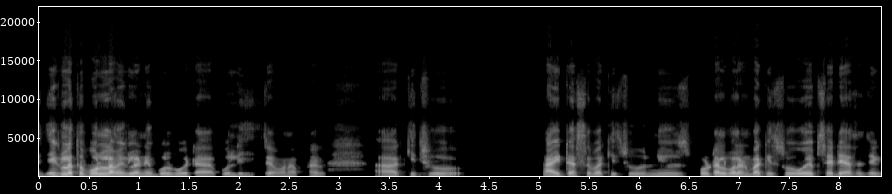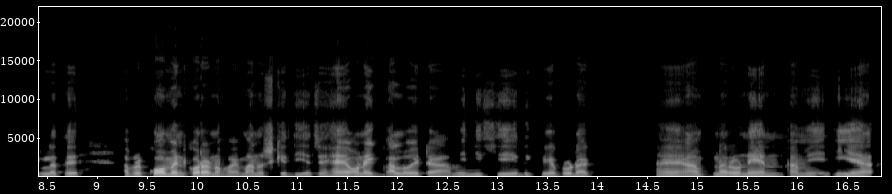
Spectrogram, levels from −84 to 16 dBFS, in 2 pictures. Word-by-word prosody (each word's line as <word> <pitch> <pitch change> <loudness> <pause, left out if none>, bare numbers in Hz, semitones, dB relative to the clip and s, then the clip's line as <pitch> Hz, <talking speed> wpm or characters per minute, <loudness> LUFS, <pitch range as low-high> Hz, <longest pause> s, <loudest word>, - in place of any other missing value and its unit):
এগুলা 165 +2 +8
তো - - +4
বললাম, 160 -4 +9
এগুলা 125 0 +4
নিয়ে 120 -1 -2
বলবো 130 -2 -2
এটা 110 - -1 0.2
বলি। 130 +4 -6 0.2
যেমন 110 0 -4
আপনার 110 0 -8 0.6
আ - - +1 0.2
কিছু 130 +1 -9 1.1
সাইট 115 -1 +6
আছে 120 - -7
বা - - +2
কিছু 115 - -11 0.3
নিউজ 115 -1 -8 0.2
পোর্টাল 125 +1 +3
বলেন 120 -1 +4
বা - - +9
কিছু 130 +2 -9
ওয়েবসাইটই 130 +2 +3
আছে 115 +1 -12
যেগুলাতে 115 +1 -3 0.5
আপনার 120 0 -2
কমেন্ট 155 -1 +8
করানো 125 -5 +6
হয় 95 0 -4
মানুষকে 105 0 -5
দিয়ে 105 0 -8
যে, 110 - -6
হ্যাঁ, 125 -1 +5
অনেক 135 -1 +1
ভালো 110 +1 0
এটা 110 - -3
আমি 110 +2 -11
নিছি 110 0 -13 0.2
এদিক 105 - -15
থেকে 105 -2 -4
প্রোডাক্ট। 105 -3 -2 0.7
হ্যাঁ, 110 -1 -1 0.2
আপনারাও 115 0 -2
নেন। 105 -1 0 0.3
আমি 105 0 -9 0.2
নিয়া 115 -2 -1
115 Hz, 160 wpm, -26 LUFS, 110-130 Hz, 1.1 s, বললাম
